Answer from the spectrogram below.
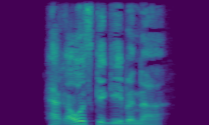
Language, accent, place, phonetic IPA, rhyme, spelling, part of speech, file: German, Germany, Berlin, [hɛˈʁaʊ̯sɡəˌɡeːbənɐ], -aʊ̯sɡəɡeːbənɐ, herausgegebener, adjective, De-herausgegebener.ogg
- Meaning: inflection of herausgegeben: 1. strong/mixed nominative masculine singular 2. strong genitive/dative feminine singular 3. strong genitive plural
